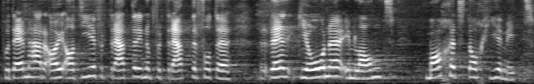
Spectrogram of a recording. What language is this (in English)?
Swiss German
